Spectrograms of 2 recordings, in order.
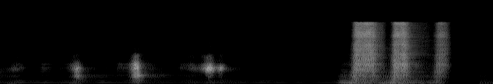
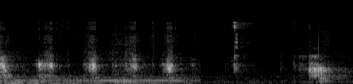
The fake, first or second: first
